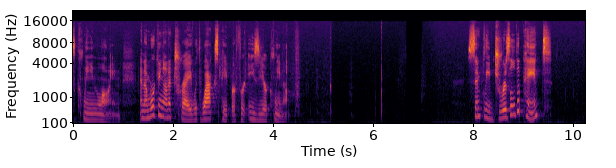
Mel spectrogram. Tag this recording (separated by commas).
Speech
